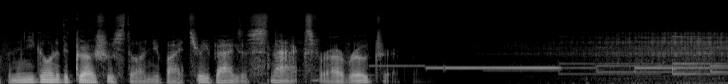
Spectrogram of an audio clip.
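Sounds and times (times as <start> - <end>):
soft hiss: 0.0 - 7.2
speech: 0.1 - 4.0
baby's musical mobile playing a simple tinkling tune in a car: 3.7 - 7.2.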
